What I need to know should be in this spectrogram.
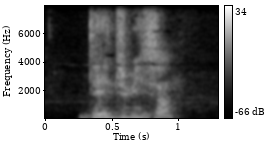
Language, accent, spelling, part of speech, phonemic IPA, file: French, Canada, déduisant, verb, /de.dɥi.zɑ̃/, LL-Q150 (fra)-déduisant.wav
- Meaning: present participle of déduire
